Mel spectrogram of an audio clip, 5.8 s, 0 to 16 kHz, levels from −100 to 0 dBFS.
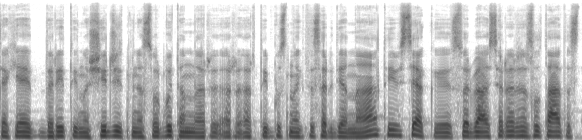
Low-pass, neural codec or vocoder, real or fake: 14.4 kHz; none; real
